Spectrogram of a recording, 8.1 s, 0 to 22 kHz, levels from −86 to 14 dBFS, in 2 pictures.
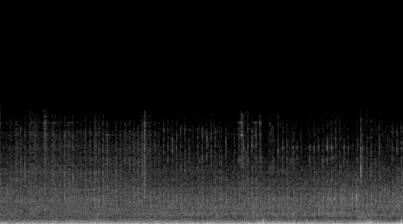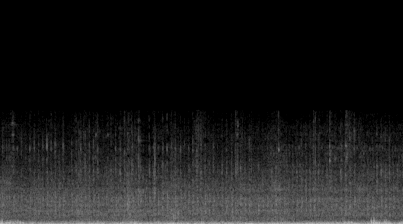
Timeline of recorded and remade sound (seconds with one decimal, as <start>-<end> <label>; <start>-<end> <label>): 0.0-1.6 remade; 1.6-8.1 recorded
